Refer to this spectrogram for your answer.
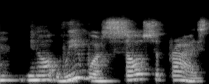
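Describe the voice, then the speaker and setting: Speaking very slowly with a Dutch accent, a woman uses a medium pitch and lively intonation. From Netherlands. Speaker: medical thermographer and trainer. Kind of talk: lecture. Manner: halting.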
